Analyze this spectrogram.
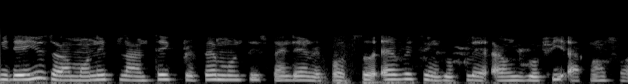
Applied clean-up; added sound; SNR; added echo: neural mask model RNNoise.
